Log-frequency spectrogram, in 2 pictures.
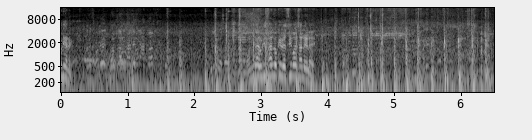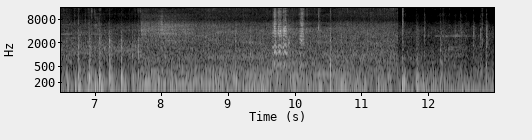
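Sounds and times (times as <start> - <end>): rapid knocks: 1.5 - 7.7
steady rumble: 7.5 - 11.6.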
